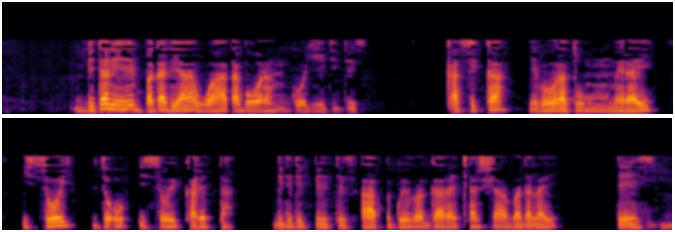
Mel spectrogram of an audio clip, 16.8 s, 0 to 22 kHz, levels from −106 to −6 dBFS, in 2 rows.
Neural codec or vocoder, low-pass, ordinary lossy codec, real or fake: codec, 16 kHz, 8 kbps, FreqCodec, larger model; 5.4 kHz; MP3, 24 kbps; fake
